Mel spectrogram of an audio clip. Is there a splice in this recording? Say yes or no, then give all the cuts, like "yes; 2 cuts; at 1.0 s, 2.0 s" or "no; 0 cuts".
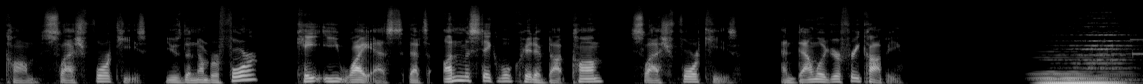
yes; 1 cut; at 10.2 s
